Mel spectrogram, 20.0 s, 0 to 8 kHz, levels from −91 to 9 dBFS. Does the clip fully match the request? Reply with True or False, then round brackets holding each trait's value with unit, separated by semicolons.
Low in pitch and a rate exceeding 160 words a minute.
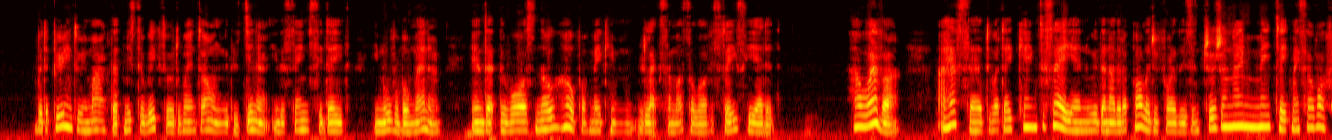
False (145 Hz; 170 wpm)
